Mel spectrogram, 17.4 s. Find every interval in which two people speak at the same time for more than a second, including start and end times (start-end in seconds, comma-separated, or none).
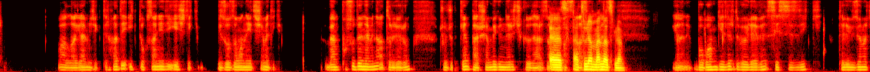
11.0-12.3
